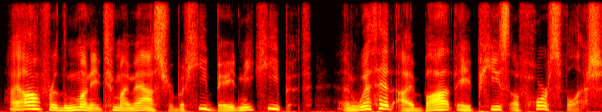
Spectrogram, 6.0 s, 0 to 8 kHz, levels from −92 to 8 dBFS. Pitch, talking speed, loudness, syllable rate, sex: 170 Hz, 230 wpm, -20 LUFS, 5.4 syllables/s, male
